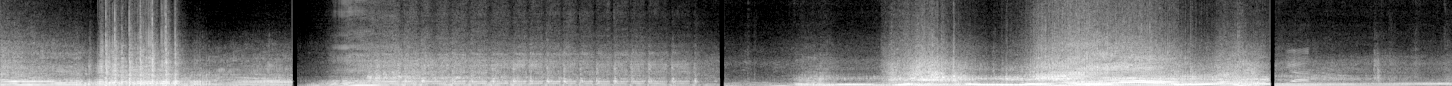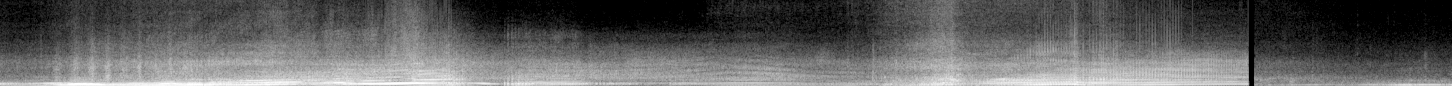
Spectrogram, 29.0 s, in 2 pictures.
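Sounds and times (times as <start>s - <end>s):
car engine accelerating: 0.0s - 27.0s.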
